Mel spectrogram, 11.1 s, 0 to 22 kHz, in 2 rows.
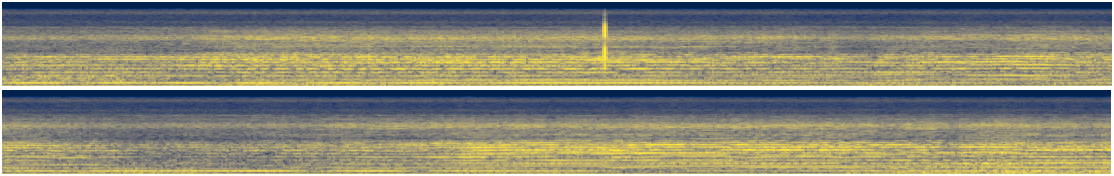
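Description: DJI F330-clone quadcopter hovering: its four brushless motors and propellers give a steady multi-tone hum whose pitches drift slightly as the flight controller trims motor speeds. A single sharp click sounds about three seconds in.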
